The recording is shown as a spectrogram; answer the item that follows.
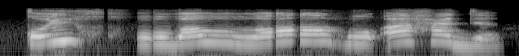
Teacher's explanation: And now you have two ha and ha. The word Allah, bottom third ha. The word ahad, middle third ha.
